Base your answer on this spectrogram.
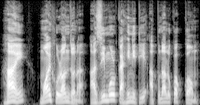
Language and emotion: Assamese, neutral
